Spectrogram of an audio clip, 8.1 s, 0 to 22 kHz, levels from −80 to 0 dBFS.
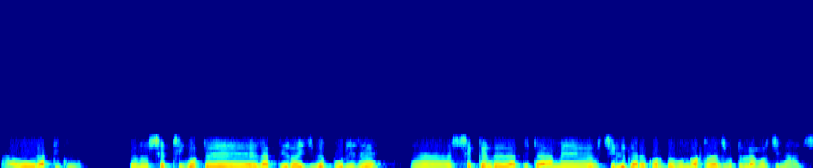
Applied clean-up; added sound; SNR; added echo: none; none; none; none.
